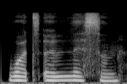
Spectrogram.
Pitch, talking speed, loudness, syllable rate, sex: 180 Hz, 140 wpm, -17 LUFS, 3.8 syllables/s, female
